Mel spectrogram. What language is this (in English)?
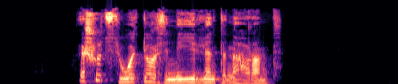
Kabyle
